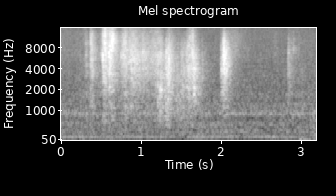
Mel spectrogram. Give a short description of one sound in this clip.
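Book pages rustle and flip as they are turned.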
